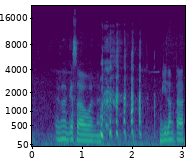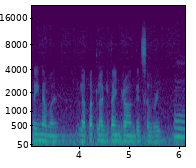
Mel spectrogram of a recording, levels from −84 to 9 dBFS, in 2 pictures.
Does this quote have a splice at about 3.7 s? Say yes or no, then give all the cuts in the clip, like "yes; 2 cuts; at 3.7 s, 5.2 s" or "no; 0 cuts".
no; 1 cut; at 2.4 s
